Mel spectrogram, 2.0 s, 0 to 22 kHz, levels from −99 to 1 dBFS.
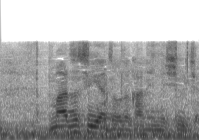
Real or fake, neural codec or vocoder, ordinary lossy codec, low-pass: real; none; none; 7.2 kHz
